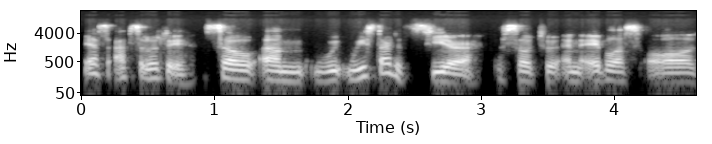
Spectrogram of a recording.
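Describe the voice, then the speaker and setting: Heard against a quiet background, a man with a German accent comes through in a dry, close sound with no echo. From Germany. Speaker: healthcare tech company CEO. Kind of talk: interview. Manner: halting, many fillers.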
